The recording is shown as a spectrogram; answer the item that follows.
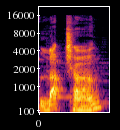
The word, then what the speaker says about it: lap cheong: Well, we were talking about lap cheong.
